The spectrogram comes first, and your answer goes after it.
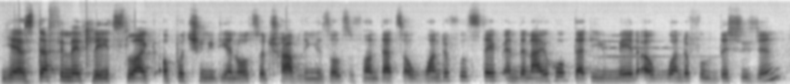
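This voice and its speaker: A woman's voice: low voice, fairly even intonation, fairly quick, hardly any pauses, a little mellow. A woman hosting an interview, asking prepared questions in a chatty, encouraging and affirming way. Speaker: host interviewer. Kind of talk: scripted questions with casual chat.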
